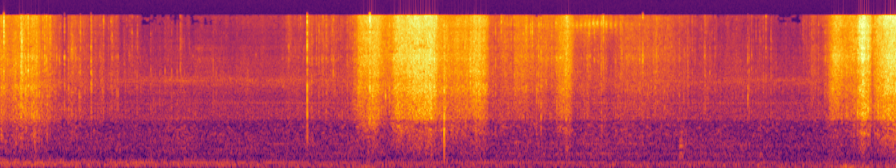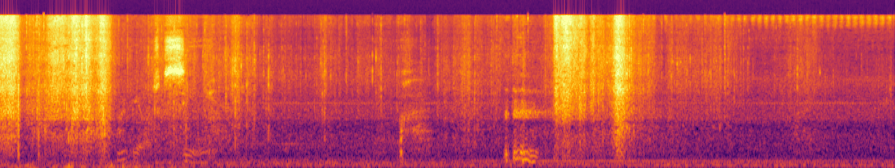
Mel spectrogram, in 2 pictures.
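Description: Dry leaves and brush rustling in several bursts a few seconds apart, as someone moves through undergrowth, over a steady low background hum.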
